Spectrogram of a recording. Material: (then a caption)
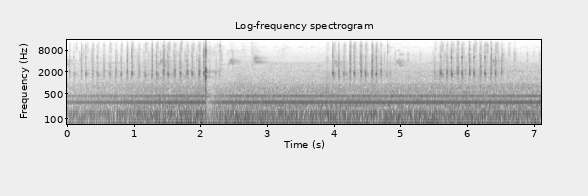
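Metal. A removed automotive PCV valve, with an internal spring and a plastic or metal check ball, is shaken by hand, producing rapid bursts of bright, clicky rattling as the ball moves freely inside, with one sharper knock partway through over a steady low hum. The free-moving ball shows the valve is good; a stuck ball would make no sound, meaning the valve is stuck open or closed and bad.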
